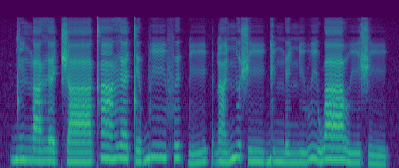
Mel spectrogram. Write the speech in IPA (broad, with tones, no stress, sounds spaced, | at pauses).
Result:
d ĩ˨ ŋ a˨ ɣ ɛ˨ t͡ʃ aː˨ kʰ ã˦ ɣ ɛ˦ t ɪ˨ b iː˦ f ɪ˦ k͡p i˨˦ | ɗ ã˨ ɲ ʊ˦ ʃ iː˨ ɡ i˨ ŋ e˨ ɲ i˨ β i˦˨ w aː˦ β i˨ ʃ i˨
